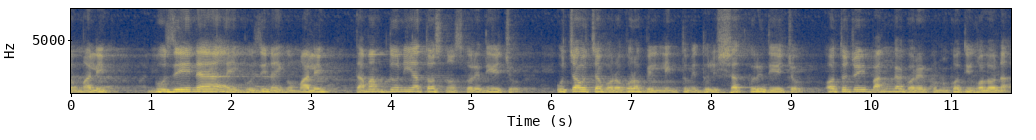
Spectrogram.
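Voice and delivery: ordinary talk, nothing marked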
